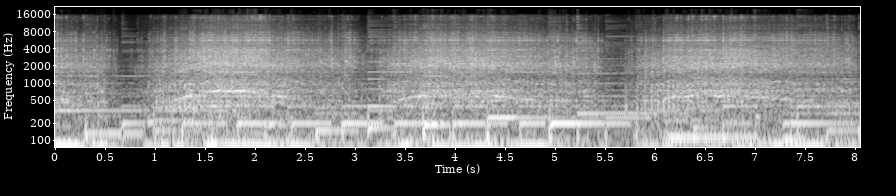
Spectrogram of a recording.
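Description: Sewing machine stitching free-motion quilted arcs on a quilt: a continuous fast mechanical needle hum that shifts in pitch as the speed changes, close and steady, with no voices.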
